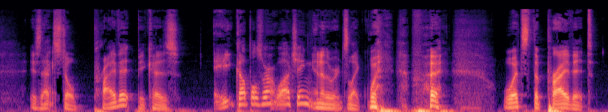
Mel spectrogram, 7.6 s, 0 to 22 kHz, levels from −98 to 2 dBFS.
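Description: At 3.87 s to 3.90 s the speech has a corrupt frame concealed by the decoder: damaged bits in the AAC stream were detected, and rather than play the garbage, the decoder substituted its own fill for that stretch. The damaged stretch is about 30 ms, which fits a single damaged frame.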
